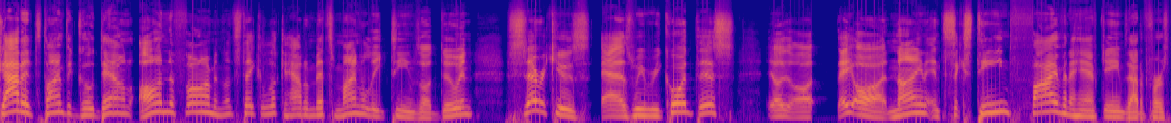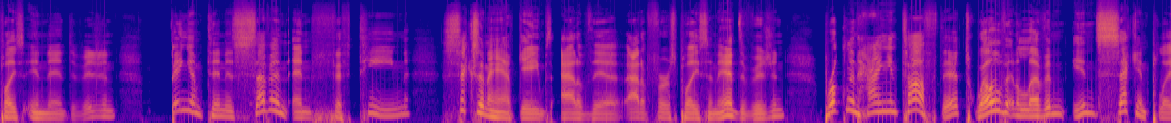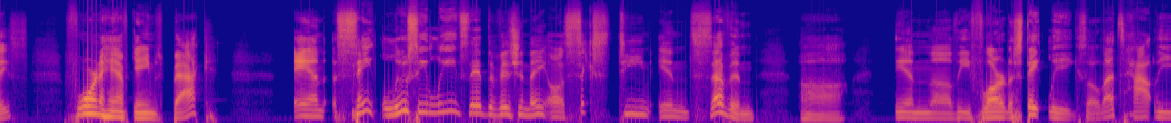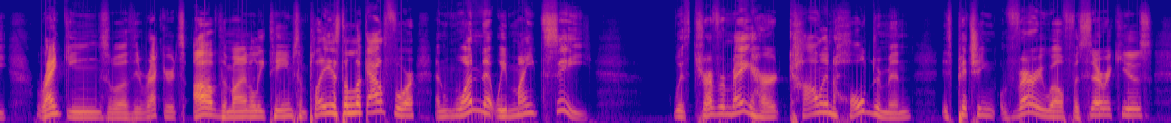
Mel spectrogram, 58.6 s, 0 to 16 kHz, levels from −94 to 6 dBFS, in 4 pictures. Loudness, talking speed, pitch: -32 LUFS, 140 wpm, 150 Hz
